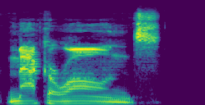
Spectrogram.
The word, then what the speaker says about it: macaron: I think I pronounced it wrong. Yeah, you're right, because coconut macaroons is what my mom loves. Macarons is what today is.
